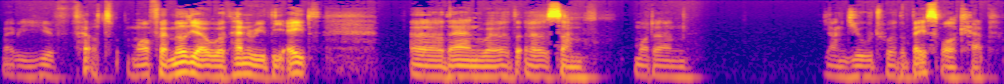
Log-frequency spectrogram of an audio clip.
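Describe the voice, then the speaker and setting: A man with a low, gravelly voice walks through a book page by page. He talks slowly and stops often with ums and uhs as he gathers his thoughts. His tone is husky and a little rough. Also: level tone. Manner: halting, many ums and uhs, thinking aloud. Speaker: comics book reviewer. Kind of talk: casual spoken book walkthrough.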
